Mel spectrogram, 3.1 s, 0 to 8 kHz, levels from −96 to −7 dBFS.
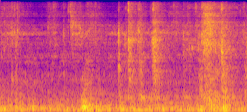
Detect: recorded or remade remade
